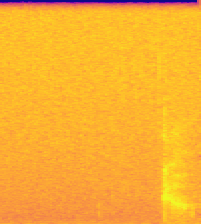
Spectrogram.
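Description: Faint room tone of a sermon recording: steady low hiss with a faint hum. Near the end comes a brief, breathy intake of breath just before speech resumes.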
